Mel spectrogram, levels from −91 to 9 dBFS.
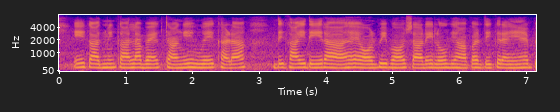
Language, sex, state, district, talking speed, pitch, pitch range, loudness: Kumaoni, female, Uttarakhand, Uttarkashi, 190 wpm, 195 Hz, 190-200 Hz, -14 LUFS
